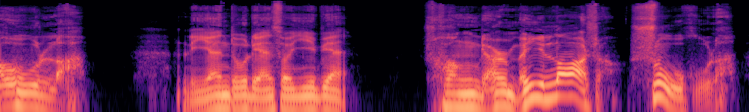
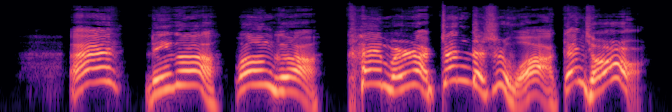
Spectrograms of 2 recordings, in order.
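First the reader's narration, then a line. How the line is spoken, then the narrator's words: Loud shout from outside. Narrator (Chinese): 甘球站在窗户外面大声喊道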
